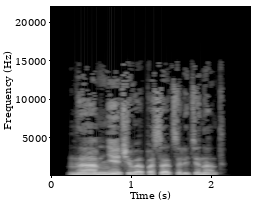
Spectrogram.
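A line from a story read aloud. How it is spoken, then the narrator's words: Stern. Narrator (Russian): строго сказал февралит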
